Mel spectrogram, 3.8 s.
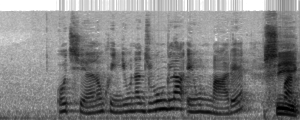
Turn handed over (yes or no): yes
